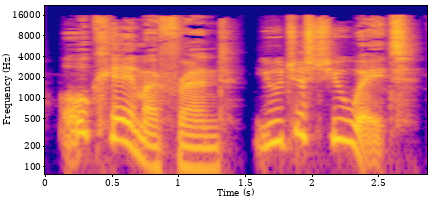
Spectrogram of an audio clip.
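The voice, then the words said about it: Clumsy put-on accent. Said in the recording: “Don't ever use that accent again. Ever. ... Was that an accent? ... It was an attempt.”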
